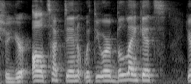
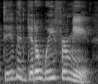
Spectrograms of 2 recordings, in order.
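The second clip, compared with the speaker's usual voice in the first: put-on higher, whiny girl voice; annoyed girl; 8 semitones higher than usual. Sally tells David to get away, in a high annoyed voice. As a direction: push him away. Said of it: "Sally's like".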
